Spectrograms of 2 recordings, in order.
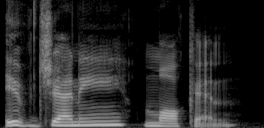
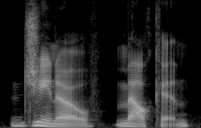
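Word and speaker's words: Evgeni Malkin: Evgeny Malkin. – In everywhere but Pittsburgh, that is the correct way to say it. – But in Pittsburgh, it's usually Gino Malkin.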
